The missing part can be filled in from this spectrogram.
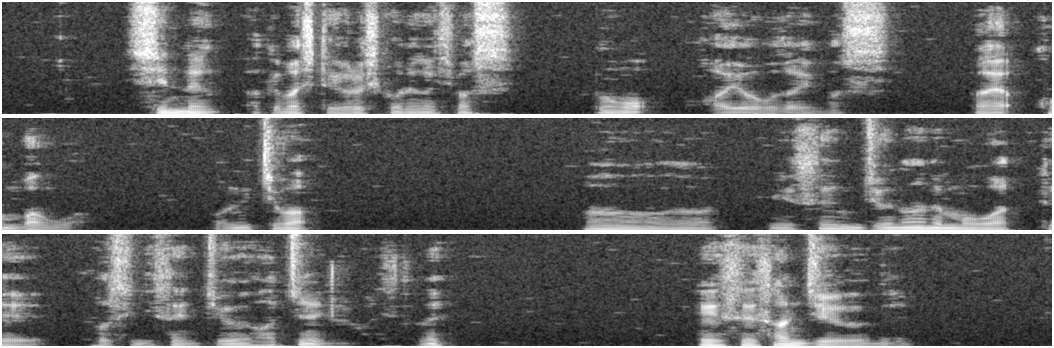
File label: normal Voice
